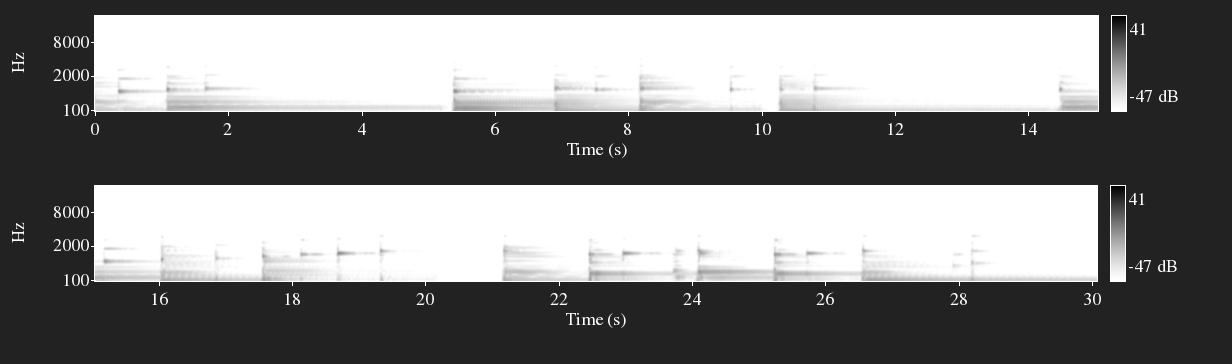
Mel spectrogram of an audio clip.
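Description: Digital piano played slowly by a beginner: chords and single melody notes struck one after another, each left to ring and fade, with a short break about twenty seconds in. It ends on a held low chord.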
